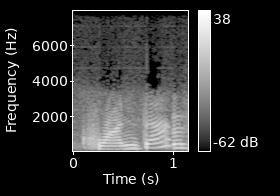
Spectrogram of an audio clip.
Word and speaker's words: Kwanza: I'd like to first of all uh tell your guests that is it is pronounced Kwanza.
